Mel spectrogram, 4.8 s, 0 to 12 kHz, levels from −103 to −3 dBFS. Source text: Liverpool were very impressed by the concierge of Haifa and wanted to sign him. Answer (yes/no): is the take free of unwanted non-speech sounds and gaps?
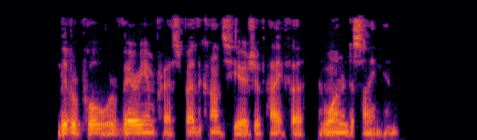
yes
